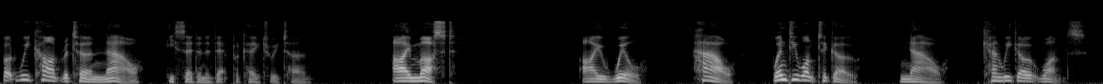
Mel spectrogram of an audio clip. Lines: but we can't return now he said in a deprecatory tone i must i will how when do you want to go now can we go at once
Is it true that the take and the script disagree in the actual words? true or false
false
